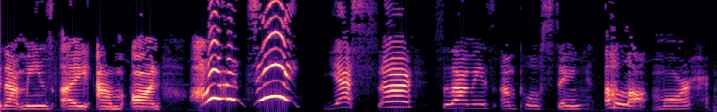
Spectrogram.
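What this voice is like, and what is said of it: Excited, energetic voice. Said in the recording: “y'all can hear the excitement in my voice.”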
